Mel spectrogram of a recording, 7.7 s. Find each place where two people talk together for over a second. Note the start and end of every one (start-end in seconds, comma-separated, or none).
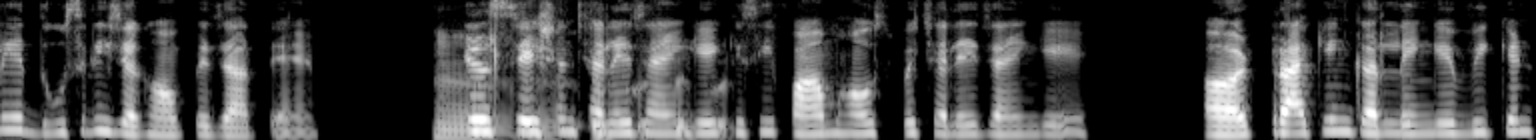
2.3-3.7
